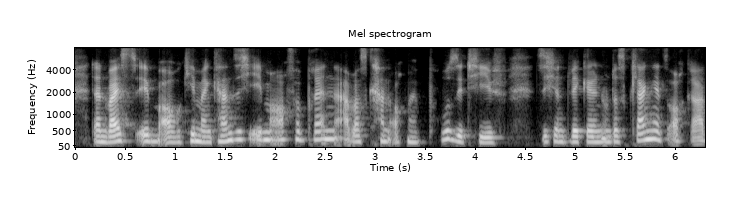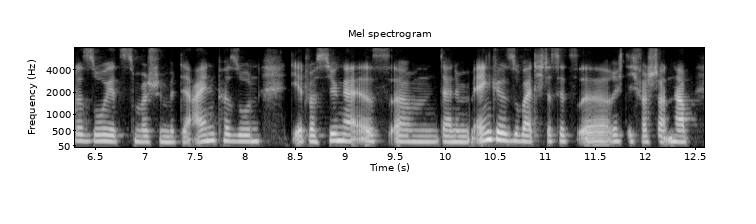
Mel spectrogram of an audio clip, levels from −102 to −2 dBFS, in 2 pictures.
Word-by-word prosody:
dann 175 -1 +3
weißt 175 +4 +7
du - - -6
eben 190 +1 +2
auch: 155 - +2
„Okay, 160 +5 0
man 165 -3 +2
kann 180 +5 +3
sich 240 +1 -2
eben 230 - +2
auch 240 - -2
verbrennen, 245 +1 0
aber 280 - 0
es 175 - -6
kann 185 - -1
auch - - -9
mal 160 -2 -3
positiv 170 -10 -2 0.3
sich 170 +2 -6
entwickeln“. 170 -1 +2
Und 165 - -3
das 170 -1 -3
klang 225 +5 +4
jetzt 240 -1 -1
auch - - -4
grade 200 - -1
so, 190 0 -2
jetzt 180 -1 -2
zum 180 - -5
Beispiel 170 0 -4
mit 165 0 -5
der - - -4
einen 195 +4 +2
Person, 185 -2 -2 0.3
die - - -3
etwas 180 0 -2
jünger 205 -2 +3
ist, 185 0 -3
ähm, 170 -1 -2
deinem 170 -1 -1
Enkel, 230 0 +5
soweit 190 -2 0
ich - - -9
das 185 0 -7
jetzt, 185 -1 -6
äh, - - -1
richtig 185 - -3
verstanden 175 0 -1
habe, 170 0 +2
180 Hz, 235 wpm, -25 LUFS, 170-200 Hz, 0.3 s, weißt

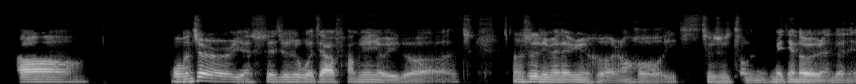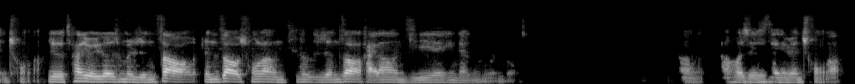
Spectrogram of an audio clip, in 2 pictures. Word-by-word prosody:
哦， 120 +1 +3 0.8
我 125 0 -1
们 135 +2 0
这 180 - +5
儿 130 -7 +2
也 110 -1 -4
是。 110 +1 -4
就 115 0 -3
是 115 - -2
我 110 -1 -1
家 110 +1 +4
旁 110 0 -8
边 110 0 -3
有 105 -2 -1
一 100 0 -3
个 100 -1 -6
城 - - -8 0.4
城 115 -1 -4
市 130 +1 +2
里 115 - +2
面 110 0 0
的 110 - +1
运 110 -1 -2
河， 100 -2 -4
然 100 0 -7
后 100 -2 -6 0.4
就 105 - -4
是 100 0 -2
总 100 - -7 0.2
每 105 -2 -1
天 110 +2 0
都 105 -1 +5
有 100 - +4
人 100 0 -2
在 100 - -3
那 100 - -10
边 90 - -10
冲 - - -1
浪。 - - -16
就 120 - +1
是 120 - +2
它 145 +5 +2
有 135 -3 +6
一 - - +4
个 125 -1 +6
什 120 - -5
么 120 - 0
人 110 0 -2
造 120 -2 +6
人 120 0 -3
造 130 -2 +7
冲 125 +1 -2
浪 120 -3 +1 0.2
嗯， 115 -1 -6
人 115 0 -4
造 125 -2 +6
海 115 - +2
浪 110 -1 -2
机 100 +1 -7 0.2
应 105 - -9
该 100 - -7
什 - - -15
么 - - -15
那 - - -17
种。 - - -20 1.6
嗯。 100 -2 -9 0.2
然 100 - -6
后 110 -2 -1
就 105 0 -2
是 105 - -4
在 110 -1 -3
那 105 - -4
边 100 0 -3
冲 100 - -1
浪， - - -6
110 Hz, 265 characters per minute, -24 LUFS, 105-120 Hz, 1.6 s, 造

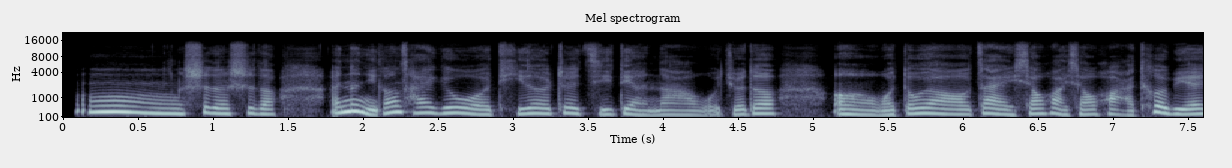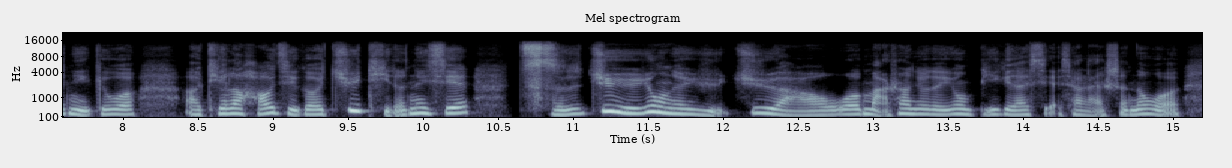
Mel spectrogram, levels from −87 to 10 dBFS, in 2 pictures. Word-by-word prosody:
嗯， 255 -6 +5
是 195 +5 -3
的 210 -2 +1
是 215 +2 -4
的。 190 -2 -2 0.3
啊， - - -3
那 285 +3 +8
你 190 -11 +4
刚 240 +8 +2
才 235 -3 -2
给 225 0 -2
我 200 -6 +1
提 195 +3 -6
的 210 -1 +1
这 220 +1 -2
几 190 -3 -6
点 175 -4 -3
呐， 165 -1 -6
我 - - -8
觉 180 0 -4
得， 210 +1 0 0.3
呃， 185 -3 0
我 160 +1 -3
都 205 +5 0
要 190 -4 0
再 195 -2 -1
消 200 +5 -2
化 215 -4 -2
消 180 +2 -4
化， 180 -3 -5
特 250 - +1
别 195 -1 +2
你 185 -5 +1
给 185 - -5
我， 185 -1 0 0.3
呃， 175 - -5
提 205 +4 -1
了 205 0 +3
好 200 +2 0
几 205 -6 -1
个 180 +1 0
具 310 - +5
体 295 - -6
的 170 - -3
那 215 +3 +3
些 220 +2 +2 0.3
词 175 +3 0
句 230 0 +5
用 255 -1 +6
的 205 -2 +2
语 170 -5 -3
句 225 -3 -1
啊， 155 -3 -3
我 180 +3 -1
马 185 -2 -1
上 205 -1 -1
就 190 -1 -1
得 175 -2 -1
用 190 0 -1
笔 175 +1 -5
给 180 -1 -3
它 165 - -2
写 170 -1 -9
下 170 - -8
来， 150 -1 -9
省 165 - -5
得 185 +3 +1
我 165 -3 -2
195 Hz, 270 characters per minute, -19 LUFS, 175-215 Hz, 0.3 s, 那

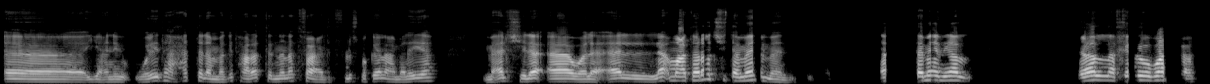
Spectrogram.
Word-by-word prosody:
آآ، 120 -3 0
يعني 120 +1 -8
والدها 165 +9 -5
حتّى 175 0 -9
لمّا 125 -5 -3
جيت 165 0 -17
عرضت 140 +2 -2
إن 135 0 -7
أنا 145 +2 -4
أدفع 120 -6 -2
فلوس 140 +6 -16
مكان 145 - -5
العمليّة، 145 +5 -5 0.5
ما - - -7
قالش - - -3
لأ، 135 -1 +4
والّا 125 +1 0
قال 135 -3 -1
لأ - - +2
ما 180 0 +4
اعترضتش 220 +7 +3
تمامًا. 175 - -1 1.2
تمام 195 +1 +3
يلّا 190 -4 +3 1.1
يلّا 195 +1 +6
خير 200 +2 0
وبركة، 185 -8 +3
140 Hz, 135 wpm, -21 LUFS, 125-180 Hz, 1.2 s, يلّا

